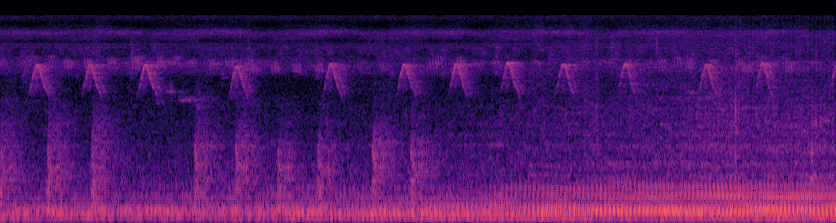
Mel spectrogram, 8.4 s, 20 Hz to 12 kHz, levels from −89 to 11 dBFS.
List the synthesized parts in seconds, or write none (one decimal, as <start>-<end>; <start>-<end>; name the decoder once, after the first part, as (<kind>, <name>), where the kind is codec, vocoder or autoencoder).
1.8-5.0 (vocoder, BigVGAN v2)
